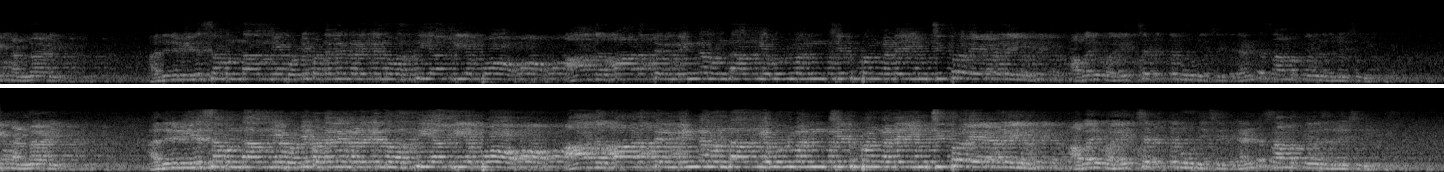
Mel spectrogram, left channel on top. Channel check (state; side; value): quieter; left; 14.1 dB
